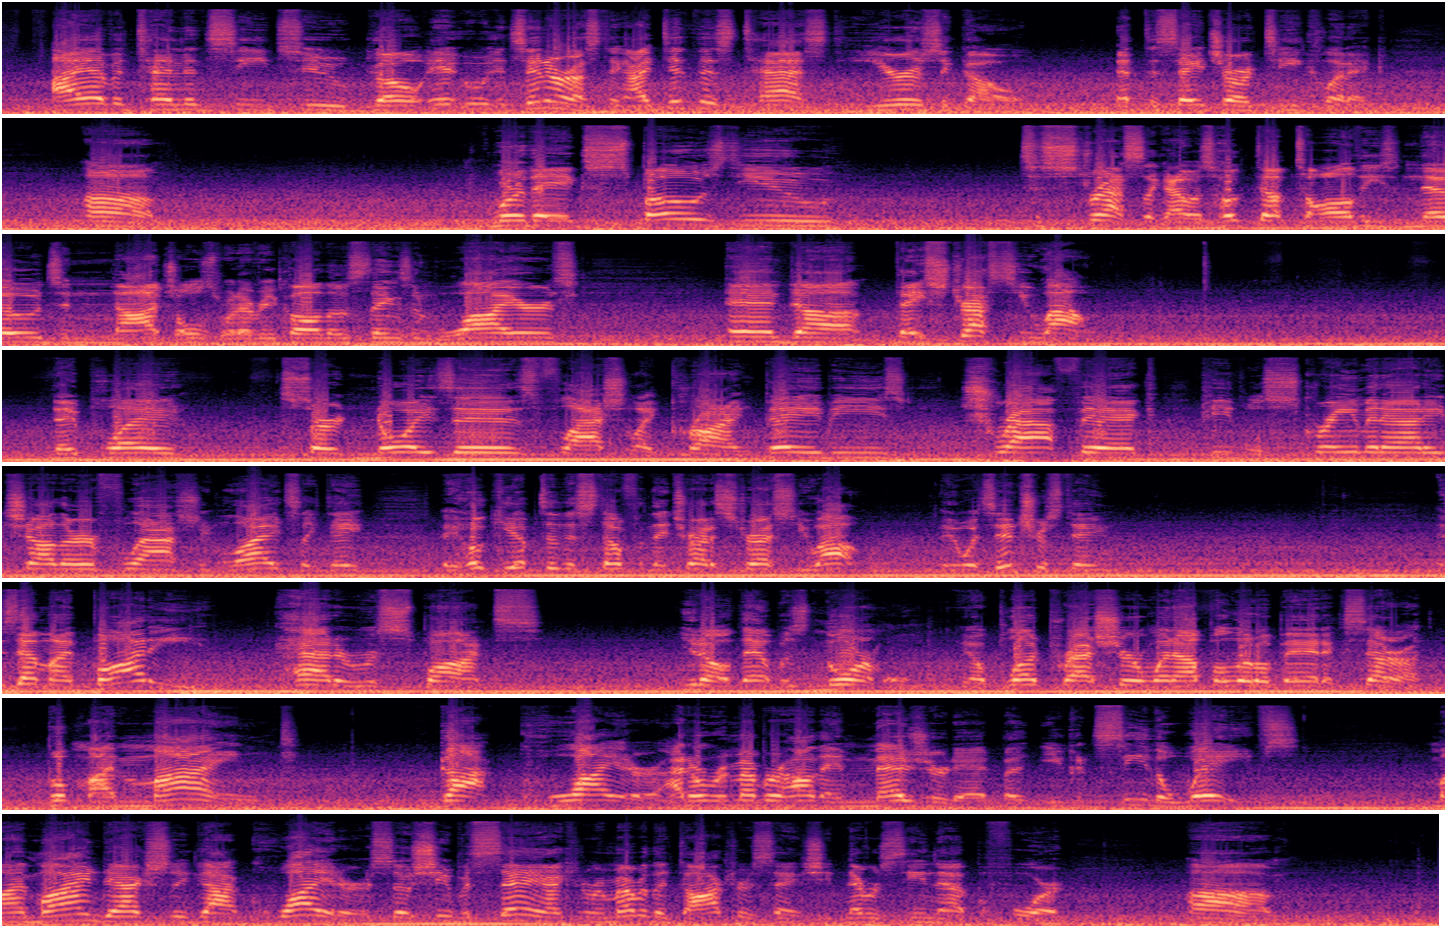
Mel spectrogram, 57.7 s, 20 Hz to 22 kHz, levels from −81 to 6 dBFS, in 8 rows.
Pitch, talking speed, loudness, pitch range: 115 Hz, 155 wpm, -11 LUFS, 105-150 Hz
